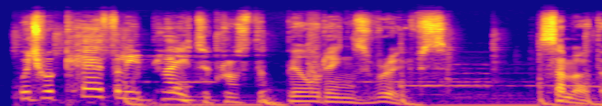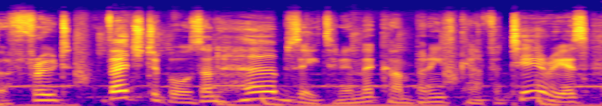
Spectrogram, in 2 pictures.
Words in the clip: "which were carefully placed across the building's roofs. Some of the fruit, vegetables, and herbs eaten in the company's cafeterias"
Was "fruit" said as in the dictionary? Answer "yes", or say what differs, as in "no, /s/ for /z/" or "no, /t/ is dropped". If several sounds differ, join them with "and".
yes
